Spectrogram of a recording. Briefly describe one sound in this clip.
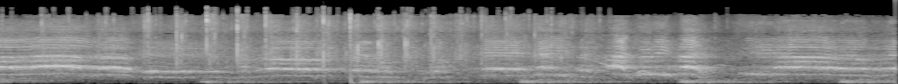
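A crowd claps in rhythm.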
